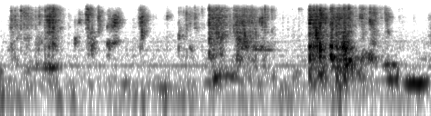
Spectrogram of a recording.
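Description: Foil trading-card pack wrapper rustling and crinkling in the hands as the pack is torn open, with a louder crinkly burst about a second and a half in.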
